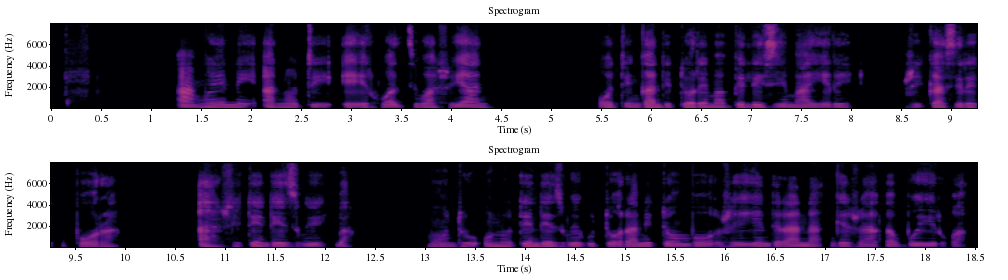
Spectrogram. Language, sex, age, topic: Ndau, male, 25-35, health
